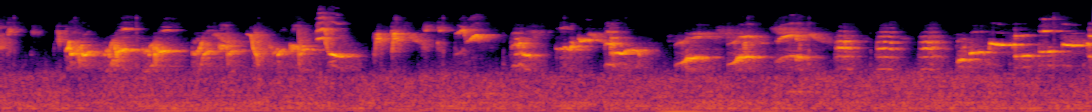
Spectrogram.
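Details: Malaysian Oriental white-eye (mata puteh), kept caged, in happy open song display, pouring out a long, lively stream of high, sweet twittering and whistled warbles with brief rhythmic gaps, over faint low background hum.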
